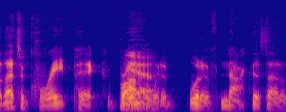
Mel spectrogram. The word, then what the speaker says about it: Branagh: Kenneth Branagh. Is that how you say his name? – Branagh.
